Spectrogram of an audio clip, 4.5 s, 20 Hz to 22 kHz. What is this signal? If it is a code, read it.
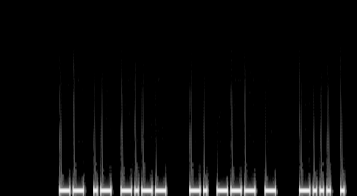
Morse code, heard as a keyed tone, about 34 wpm, 700 Hz. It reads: MAY NOT BE
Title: Speed-Racing - Sets of 3 Words 28wpm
